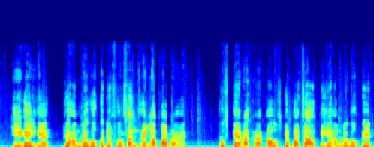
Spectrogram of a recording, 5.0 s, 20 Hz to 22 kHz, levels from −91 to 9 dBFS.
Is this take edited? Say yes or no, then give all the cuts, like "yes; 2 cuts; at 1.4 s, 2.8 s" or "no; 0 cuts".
no; 0 cuts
